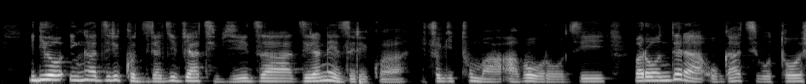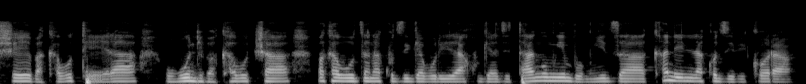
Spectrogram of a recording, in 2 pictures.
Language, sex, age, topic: Rundi, male, 25-35, agriculture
